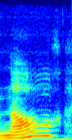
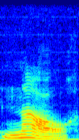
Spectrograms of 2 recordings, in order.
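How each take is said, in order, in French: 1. La voyelle est un seul son o ouvert. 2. La voyelle commence comme a et glisse vers le haut. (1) "le O ouvert comme dans nord" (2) "un peu un A en début de voyelle et tendre vers le haut"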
